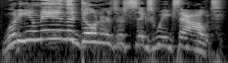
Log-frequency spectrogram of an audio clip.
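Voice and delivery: high, slow outraged doctor; whiny Doctor Klein. Retold or imitated. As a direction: wail it in disbelief. Voicing Doctor Klein again.

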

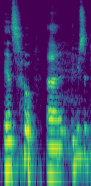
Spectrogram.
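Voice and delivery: usual speaking voice

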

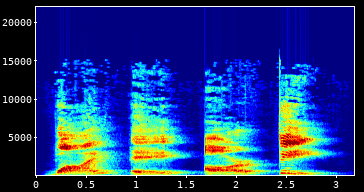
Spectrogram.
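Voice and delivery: Y A R D spelled letter by letter, slowly. Shown as a demonstration. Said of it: "spelling out letters".

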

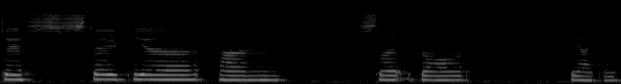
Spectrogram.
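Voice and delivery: slow, soft and low, word by word; absent-minded note to self, very slow; talking while typing. Real, not acted. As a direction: murmur it drawn out as you write it down.

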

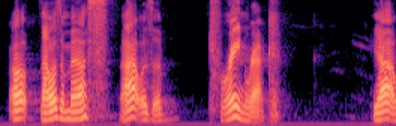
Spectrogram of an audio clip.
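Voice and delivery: low-pitched griping congregant; hammed-up complaint in a low register; mock grumbling. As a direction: imitate a disgruntled churchgoer, voice dropped low. Imitating grumbling churchgoers after a glitch.

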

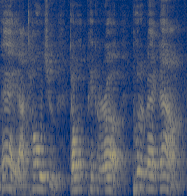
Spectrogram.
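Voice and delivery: lightly voiced exasperated daughter; scolding daughter. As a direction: tell Dad off, stretching the words. Daughter scolding her father.

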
